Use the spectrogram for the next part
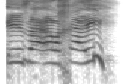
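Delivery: high, drawn-out Scottish parody cry; mock Scottish accent. Streamer still mimicking the clip's speaker, high Scottish parody. Still playing the mocked woman.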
